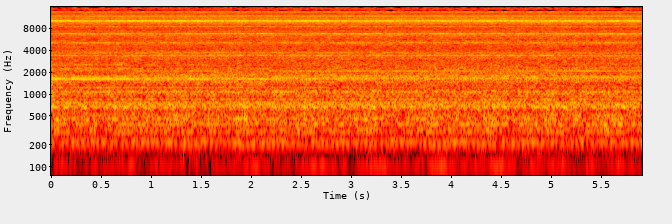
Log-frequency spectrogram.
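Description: KitchenAid stand mixer running steadily on speed 2, a motor whine over a steady whirr as its wire whisk beats egg whites and sugar into a creamy meringue.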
